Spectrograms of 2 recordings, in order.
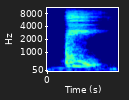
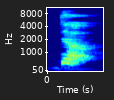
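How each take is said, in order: First: The vowel is long and full, like 'thee'. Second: The vowel is short and weak, like 'thuh'. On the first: This is the form used before a vowel sound. "if the noun is starting with a vowel, then we will be pronouncing it as the" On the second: This is the form used before a consonant sound. "If the noun is a consonant, then we can pronounce it as the"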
